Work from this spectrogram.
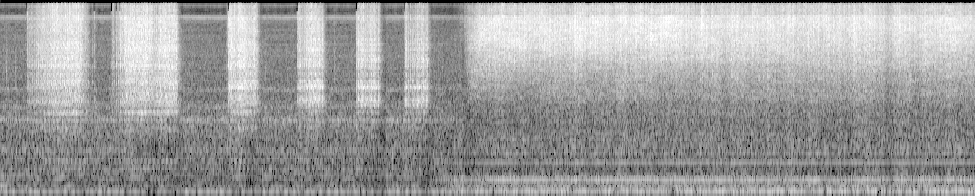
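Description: A wooden piece is being scraped, with rough rhythmic strokes at first, then giving way to a loud, continuous machine-like drone that dominates the rest.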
